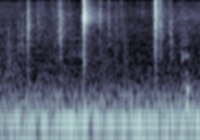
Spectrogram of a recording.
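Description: Light clicks and taps of wooden popsicle sticks and rubber bands being handled and wrapped together, a few sharp ticks with the loudest just under a second in.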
